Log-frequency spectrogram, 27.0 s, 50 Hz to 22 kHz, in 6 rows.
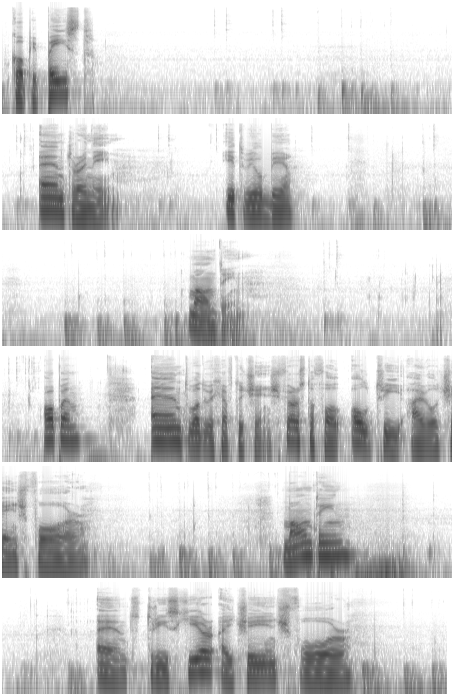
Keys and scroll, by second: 3.4 ctrl+c, 3.6 ctrl+v, 8.7-11.8 typing, 19.3-21.8 typing, 23.2 Return, 25.7-26.9 typing.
